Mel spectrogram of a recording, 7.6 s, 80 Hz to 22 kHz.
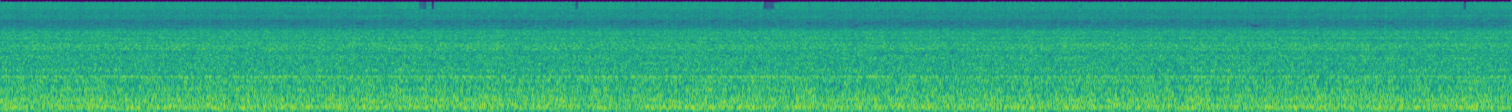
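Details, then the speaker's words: CJ just started, engine not warmed up: rough even hiss at idle with a faint thin whine; voltage jumps between 7 and 13 instead of 14.6 volts, dipping with the noise; failing alternator. "It should be reading 14.6 volts, and look at how it jumps around. And I also hear this funny noise in it. When I hear the noise is when the numbers dip down."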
